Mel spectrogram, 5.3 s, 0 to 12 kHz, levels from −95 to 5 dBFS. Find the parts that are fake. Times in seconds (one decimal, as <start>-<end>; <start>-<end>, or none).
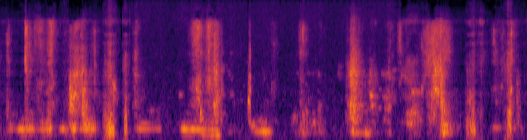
0.0-1.3; 4.0-5.3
